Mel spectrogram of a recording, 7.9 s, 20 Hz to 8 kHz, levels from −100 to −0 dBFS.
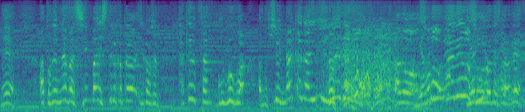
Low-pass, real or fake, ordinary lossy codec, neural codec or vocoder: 7.2 kHz; real; Opus, 16 kbps; none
